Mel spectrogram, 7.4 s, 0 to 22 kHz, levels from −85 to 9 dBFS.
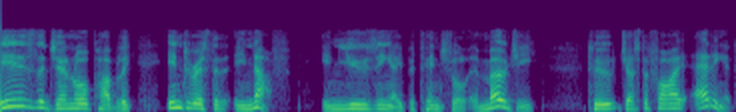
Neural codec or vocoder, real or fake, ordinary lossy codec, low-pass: none; real; Opus, 32 kbps; 7.2 kHz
